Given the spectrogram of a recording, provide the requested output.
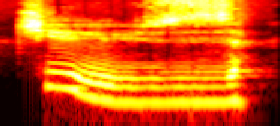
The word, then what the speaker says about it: choose: So the Z here, we use our voice box to create some vibration to make the Z sound, the Z sound. So goose, loose, choose.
